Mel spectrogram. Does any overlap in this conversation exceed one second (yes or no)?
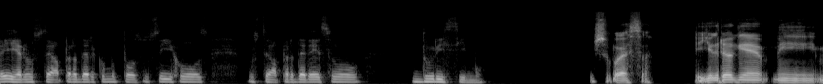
no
